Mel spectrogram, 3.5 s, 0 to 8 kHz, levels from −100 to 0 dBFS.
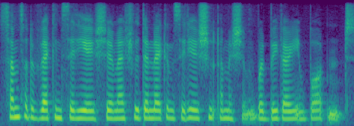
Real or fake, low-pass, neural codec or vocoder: fake; 7.2 kHz; codec, 16 kHz, 0.5 kbps, FunCodec, trained on LibriTTS, 25 frames a second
